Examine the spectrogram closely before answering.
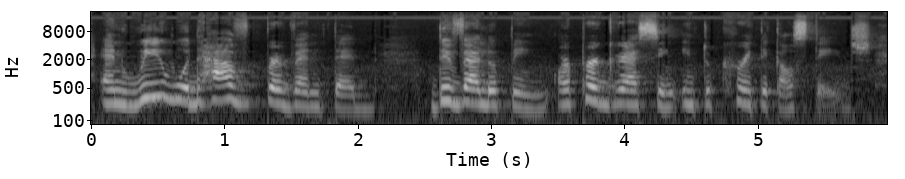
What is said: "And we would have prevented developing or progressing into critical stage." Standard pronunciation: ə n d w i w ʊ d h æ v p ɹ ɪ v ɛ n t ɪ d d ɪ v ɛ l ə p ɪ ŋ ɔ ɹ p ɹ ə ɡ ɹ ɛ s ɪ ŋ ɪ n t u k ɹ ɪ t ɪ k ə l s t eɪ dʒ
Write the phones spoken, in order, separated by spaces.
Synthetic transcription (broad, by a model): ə n d w i w ʊ d h æ v p ɹ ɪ v ɛ n t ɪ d d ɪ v ɛ l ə p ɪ ŋ ɔ ɹ p ɹ ə ɡ ɹ ɛ s ɪ ŋ ɪ n t u k ɹ ɪ t ɪ k ə l s t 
